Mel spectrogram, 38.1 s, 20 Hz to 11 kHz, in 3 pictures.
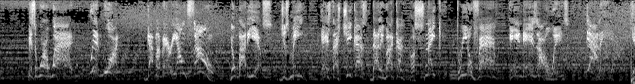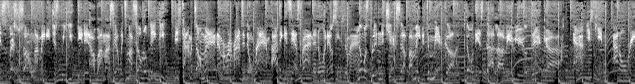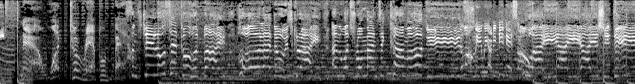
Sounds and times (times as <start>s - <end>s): Music: 0.0s - 38.1s.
